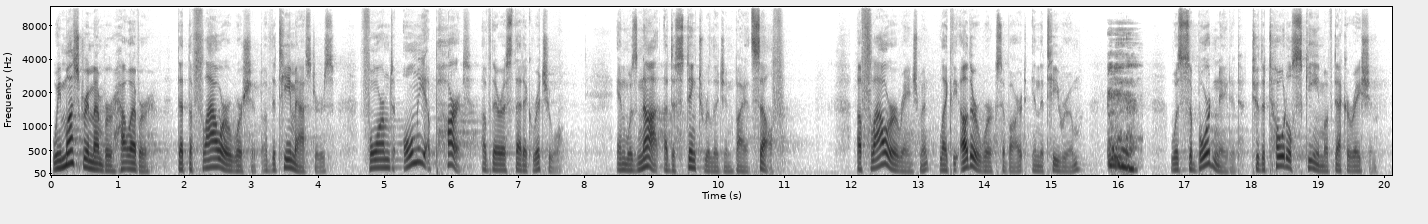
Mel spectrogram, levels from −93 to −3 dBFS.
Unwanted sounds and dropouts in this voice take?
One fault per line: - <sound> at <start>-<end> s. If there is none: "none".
- throat clearing at 15.8-16.4 s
